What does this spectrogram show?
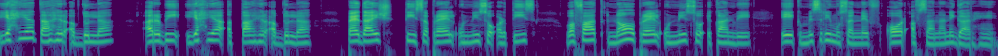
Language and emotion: Urdu, neutral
